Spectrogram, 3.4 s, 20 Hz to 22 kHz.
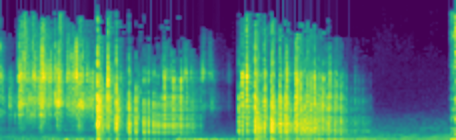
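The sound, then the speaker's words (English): A handful of seven dice, rolled for damage, clatter and tumble across a hard surface in two quick, busy bursts, fairly loud, with no voices over the rattling. “7 dice for damage.”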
